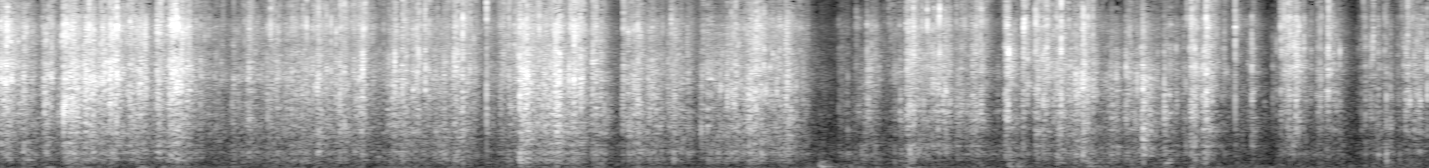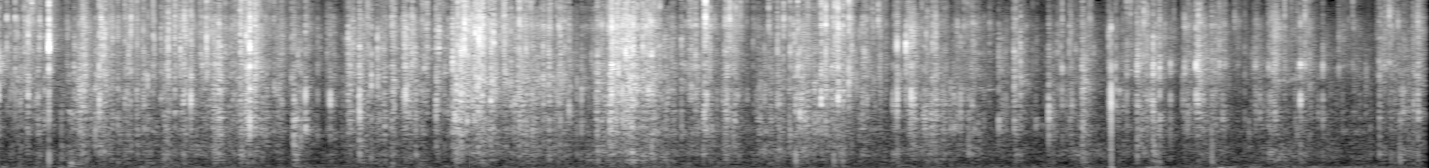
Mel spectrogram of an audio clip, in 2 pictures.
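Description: Clear plastic travel compression bag crinkling and rustling in irregular bursts as bulky clothes are pushed into it and its zip-lock seal is pressed shut, busiest in the first couple of seconds.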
